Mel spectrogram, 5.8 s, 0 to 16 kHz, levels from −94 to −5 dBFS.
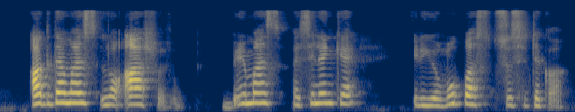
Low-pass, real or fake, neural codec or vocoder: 10.8 kHz; fake; codec, 24 kHz, 0.9 kbps, WavTokenizer, small release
